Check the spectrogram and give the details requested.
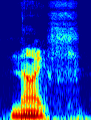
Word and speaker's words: knife: And in this word, the K is silent, so we say knife.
